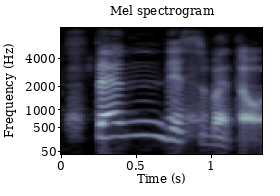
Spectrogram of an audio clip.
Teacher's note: S 사운드 뒤에 다시 또 무성음 나왔어요. 그래서 요건 쌍자음으로 바꿔주세요.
